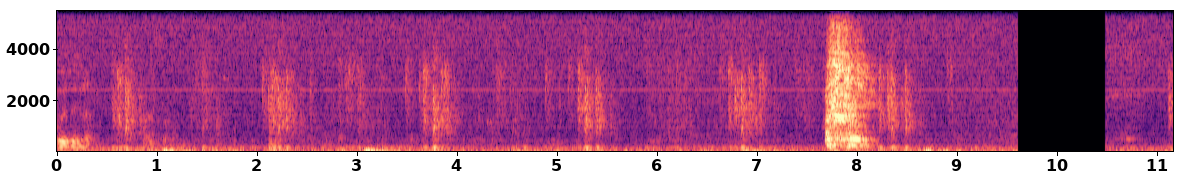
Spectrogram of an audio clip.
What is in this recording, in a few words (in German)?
schnalzen, jugend; Gois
